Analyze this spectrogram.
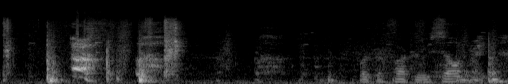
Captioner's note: man grunting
